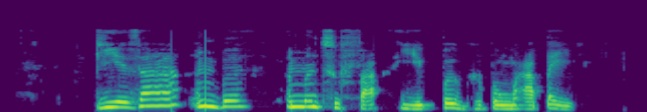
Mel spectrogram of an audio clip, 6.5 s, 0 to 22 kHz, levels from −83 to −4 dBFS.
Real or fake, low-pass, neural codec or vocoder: real; 7.2 kHz; none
